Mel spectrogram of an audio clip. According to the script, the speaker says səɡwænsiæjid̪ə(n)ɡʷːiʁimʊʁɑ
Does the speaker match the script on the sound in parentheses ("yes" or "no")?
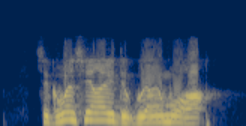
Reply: no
